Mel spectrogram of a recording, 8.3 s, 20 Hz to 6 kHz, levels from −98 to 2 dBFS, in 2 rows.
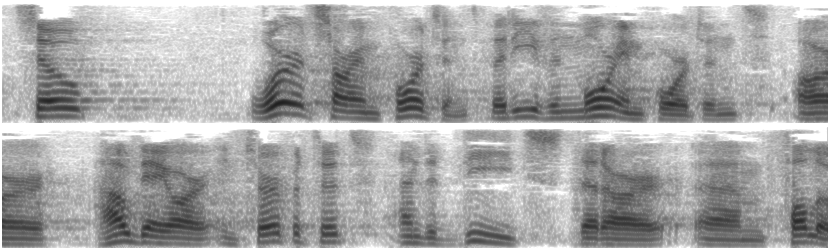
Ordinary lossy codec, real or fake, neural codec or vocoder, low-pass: AAC, 32 kbps; real; none; 5.4 kHz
